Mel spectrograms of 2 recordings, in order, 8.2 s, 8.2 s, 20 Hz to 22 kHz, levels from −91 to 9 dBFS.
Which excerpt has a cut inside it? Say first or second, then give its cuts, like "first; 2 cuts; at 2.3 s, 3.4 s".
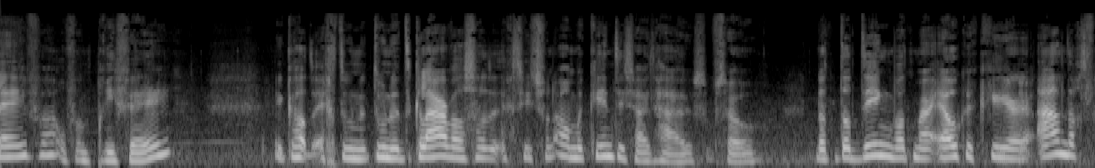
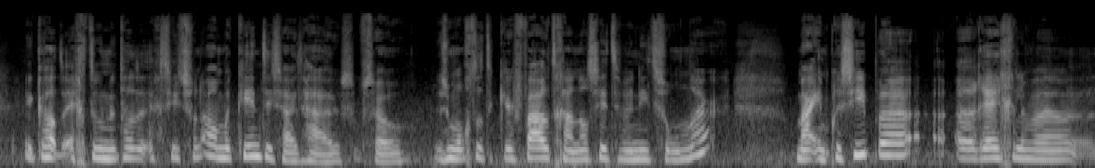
second; 2 cuts; at 0.9 s, 3.2 s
